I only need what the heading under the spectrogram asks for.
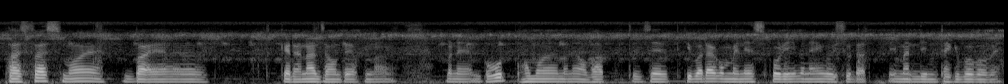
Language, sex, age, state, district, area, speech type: Assamese, male, 18-30, Assam, Lakhimpur, rural, spontaneous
